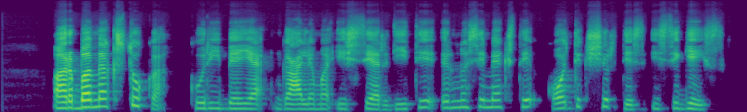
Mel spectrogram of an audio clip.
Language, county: Lithuanian, Telšiai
